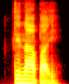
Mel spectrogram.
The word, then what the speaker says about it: tinapay: and that is tinapay. Tinapay. Tinapay. Tinapay is spelled as T-I-N-A-P-A-Y.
